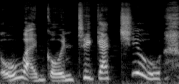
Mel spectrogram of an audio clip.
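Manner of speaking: slow, spooky, menacing monster voice, taunting. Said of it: "creepy way with their arms outstretched".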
